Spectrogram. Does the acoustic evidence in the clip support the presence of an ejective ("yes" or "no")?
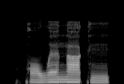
no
